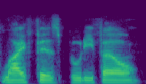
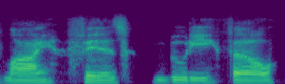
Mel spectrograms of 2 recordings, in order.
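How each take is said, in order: First: The words are said faster and run together. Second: Each word is said slowly and separately. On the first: "if you started saying that faster" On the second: "you just sound it out"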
